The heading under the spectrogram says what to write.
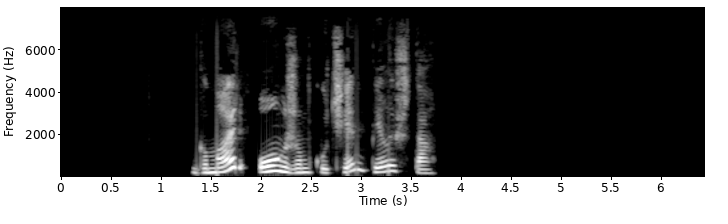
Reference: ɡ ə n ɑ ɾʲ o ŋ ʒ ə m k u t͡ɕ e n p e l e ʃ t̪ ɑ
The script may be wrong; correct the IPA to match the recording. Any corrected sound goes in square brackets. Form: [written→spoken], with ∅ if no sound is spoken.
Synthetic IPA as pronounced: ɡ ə [n→m] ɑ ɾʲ o ŋ ʒ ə m k u t͡ɕ e n p e l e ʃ t̪ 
